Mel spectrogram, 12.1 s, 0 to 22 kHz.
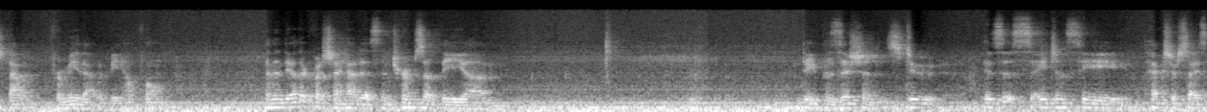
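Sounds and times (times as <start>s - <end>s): faint hum: 0.0s - 12.0s
low room rumble: 0.0s - 12.0s.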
